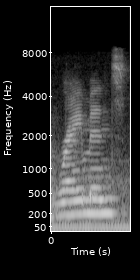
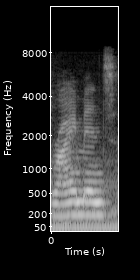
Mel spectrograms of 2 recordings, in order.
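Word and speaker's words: Riemann: he talked about uh rayman's I think it's pronounced ryman's U metric tensor Einstein's theory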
